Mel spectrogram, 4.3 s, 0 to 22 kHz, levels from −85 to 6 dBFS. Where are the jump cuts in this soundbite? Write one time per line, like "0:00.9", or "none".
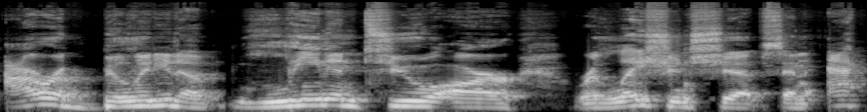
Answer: none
